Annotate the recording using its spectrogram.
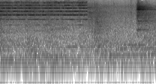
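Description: Electric school bell ringing steadily, signalling the end of class, then cutting off about a second in. A short sharp click follows near the end.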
